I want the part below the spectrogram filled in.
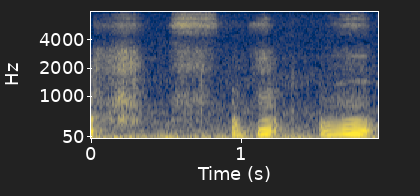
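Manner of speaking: f, s, v, z as bare consonant sounds; letter sounds. Shown as a demonstration. Teacher showing how silent-E endings are read, isolated sounds f, s, v, z. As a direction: sound out f, s, v, z one at a time. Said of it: "所以我们就念".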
